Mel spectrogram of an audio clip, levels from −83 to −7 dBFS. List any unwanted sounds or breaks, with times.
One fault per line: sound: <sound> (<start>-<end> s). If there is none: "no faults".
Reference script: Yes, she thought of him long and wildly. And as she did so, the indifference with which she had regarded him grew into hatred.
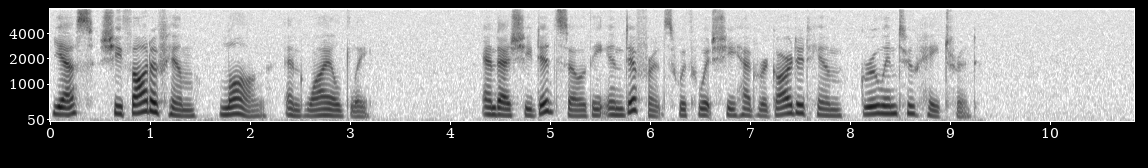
no faults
